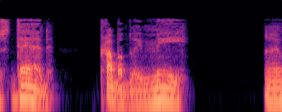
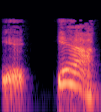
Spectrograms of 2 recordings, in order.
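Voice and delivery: much higher, stammering fear; stammered. A narrator's reading. Dangling bully stammering in fear. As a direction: stutter out a terrified yes. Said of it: "stammered the dangling brother".

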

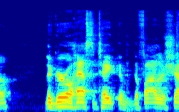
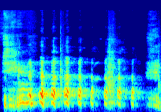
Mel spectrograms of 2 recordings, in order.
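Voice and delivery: long falling laugh, much higher; 11 semitones higher, 5 dB louder than usual. Real, not acted. Laughing at his own story, long and high. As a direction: let a laugh roll out.

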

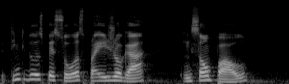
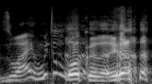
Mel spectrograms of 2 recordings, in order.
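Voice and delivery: laughing; 7 semitones higher, 11 dB louder than usual. Real, not acted. Laughing about teasing.

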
